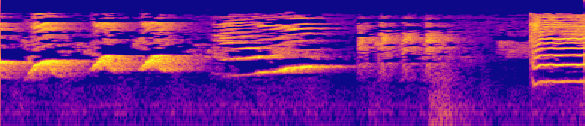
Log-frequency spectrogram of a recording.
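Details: A red-whiskered bulbul being trained as a fighting bird gives three quick, rising whistled phrases, then a longer sliding whistle, a harsh burst and a steady, bright tone at the end.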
